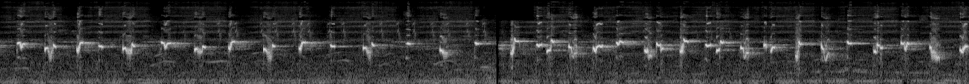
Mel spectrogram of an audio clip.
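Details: Yellow-vented bulbul in energetic long rolling song, used as a training and lure recording to prompt other bulbuls to sing: rapid series of bright, short whistled notes, each sliding sharply downward, repeated several times a second with a brief pause midway.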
